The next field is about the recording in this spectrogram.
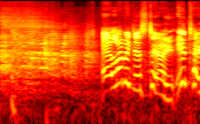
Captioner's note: audience laughing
